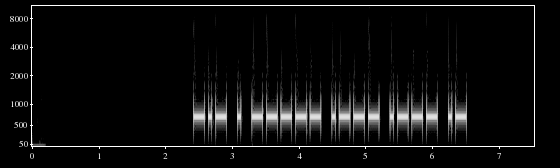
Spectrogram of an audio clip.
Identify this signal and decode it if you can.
Morse code, heard as a keyed tone, about 22 wpm, 700 Hz. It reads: KE0JJA
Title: USA Call Signs - 6 Characters - 22wpm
